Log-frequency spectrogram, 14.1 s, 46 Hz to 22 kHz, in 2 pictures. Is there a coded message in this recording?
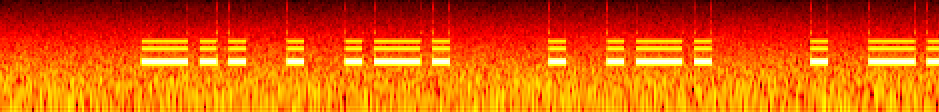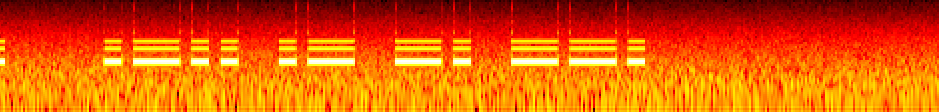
Yes: Morse code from 1.0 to 11.9 s, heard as a keyed tone, machine-sent, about 11 wpm, 750 Hz. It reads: DER ER EN LANG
